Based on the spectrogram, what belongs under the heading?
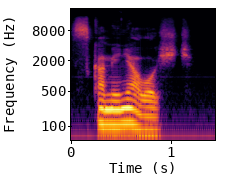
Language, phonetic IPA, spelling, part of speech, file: Polish, [ˌskãmʲjɛ̇̃ˈɲawɔɕt͡ɕ], skamieniałość, noun, Pl-skamieniałość.ogg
